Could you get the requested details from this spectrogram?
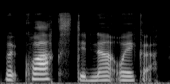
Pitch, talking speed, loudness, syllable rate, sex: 205 Hz, 210 wpm, -19 LUFS, 4.1 syllables/s, female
